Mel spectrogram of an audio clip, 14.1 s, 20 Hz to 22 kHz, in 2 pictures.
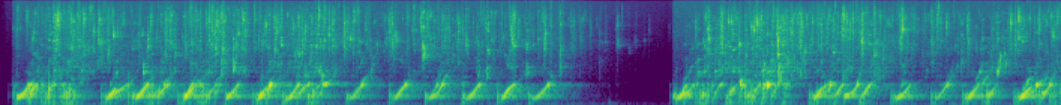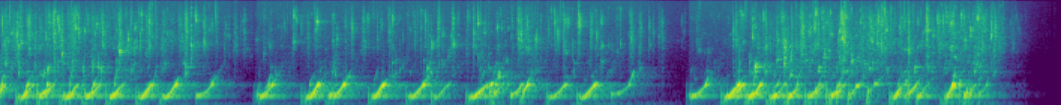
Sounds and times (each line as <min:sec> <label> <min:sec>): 0:00.0 toilet bubbles 0:03.9
0:04.5 toilet bubbles 0:13.8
